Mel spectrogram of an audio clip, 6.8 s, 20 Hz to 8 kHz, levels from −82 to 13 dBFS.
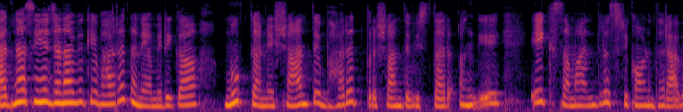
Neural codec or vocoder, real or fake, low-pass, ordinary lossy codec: none; real; none; none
